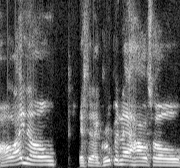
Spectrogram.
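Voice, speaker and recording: A man with a southern Georgia accent at a moderate pace, high in pitch with ordinary pitch variation. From US South, rural Georgia. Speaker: chemical dependency counselor. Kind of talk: casual interview chat.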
